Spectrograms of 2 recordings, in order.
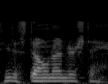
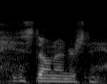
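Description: First: Mock pitiful. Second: Heavy sigh, then soft, low self-pity; mock pitiful. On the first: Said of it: "I just hate that sentence". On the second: Shown as a demonstration. Preacher showing how to get people to feel sorry, mock pitiful. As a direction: sigh and murmur it like a martyr. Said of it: "You gotta say it like this".

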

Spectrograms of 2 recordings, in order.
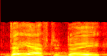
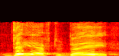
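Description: The two takes are said the same way.

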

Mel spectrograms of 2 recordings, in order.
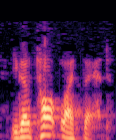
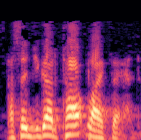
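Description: First: Said in the usual way. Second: Repeated with firmer weight on talk; emphatic repeat. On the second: Shown as a demonstration. Preacher repeating the point to his congregation, emphatic. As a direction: drive the point home the second time.

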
